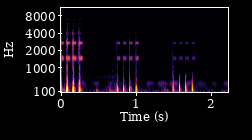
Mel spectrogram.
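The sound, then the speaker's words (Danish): A wake-up alarm rings for the second time, at 6:40 in the morning, in three quick bursts of bright, repeated electronic beeps, each burst of three or four tones, the last slightly softer, with no voices. “Nu er klokken 6.40, og alarmen ringer for anden gang.”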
